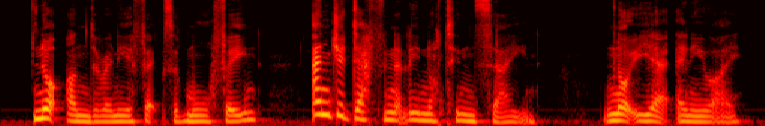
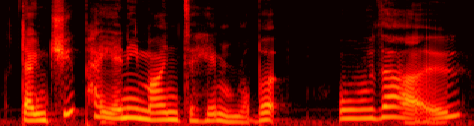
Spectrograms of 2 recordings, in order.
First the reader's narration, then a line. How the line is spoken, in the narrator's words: she rolls her eyes and sighs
